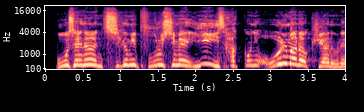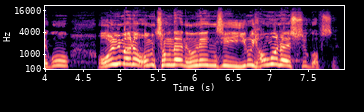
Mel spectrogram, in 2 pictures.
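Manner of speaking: fervent sermon climax; full-force preaching. Acted. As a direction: preach it with fire, rising to a climax.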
